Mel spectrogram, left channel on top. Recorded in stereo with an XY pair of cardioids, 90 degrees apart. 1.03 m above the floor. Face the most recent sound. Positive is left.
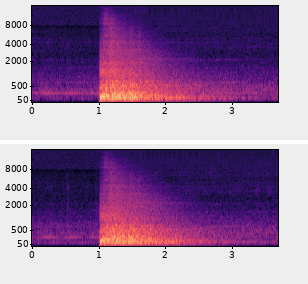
turn(degrees=40)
